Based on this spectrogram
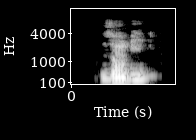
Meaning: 1. alternative spelling of zombi 2. feminine singular of zombi
- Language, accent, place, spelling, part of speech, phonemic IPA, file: French, France, Lyon, zombie, adjective, /zɔ̃.bi/, LL-Q150 (fra)-zombie.wav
